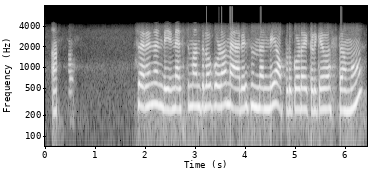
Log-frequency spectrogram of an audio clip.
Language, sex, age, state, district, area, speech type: Telugu, female, 18-30, Andhra Pradesh, West Godavari, rural, conversation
